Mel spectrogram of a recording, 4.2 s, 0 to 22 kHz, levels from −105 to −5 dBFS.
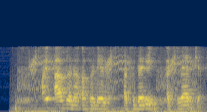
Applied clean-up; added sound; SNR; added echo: none; Meow / Purr; 11 dB; reverberation time 0.5 s.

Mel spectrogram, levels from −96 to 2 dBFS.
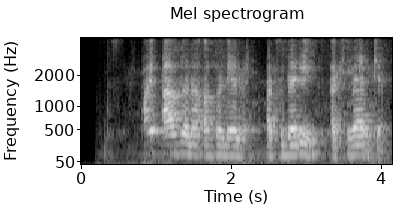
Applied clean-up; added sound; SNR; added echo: neural separator model SepFormer DNS4.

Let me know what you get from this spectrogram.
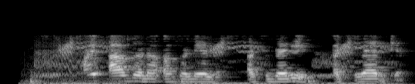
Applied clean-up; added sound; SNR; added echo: classical method WPE with log-MMSE.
